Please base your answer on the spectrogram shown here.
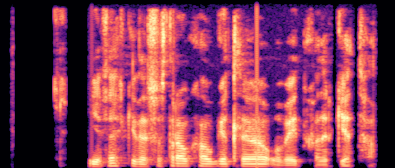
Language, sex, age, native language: Icelandic, male, 40-49, Icelandic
